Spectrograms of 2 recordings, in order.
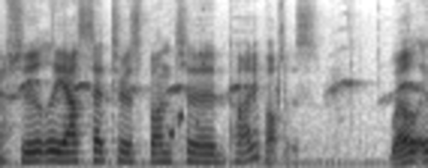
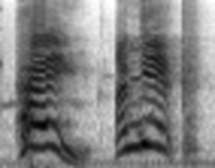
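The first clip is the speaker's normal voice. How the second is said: much louder and higher, shouted at the camera; loud call; 14 semitones higher, 11 dB louder, much slower than usual. Pretend. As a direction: yell it so the mic picks it up. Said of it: "Maybe I'm not saying it loud enough".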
